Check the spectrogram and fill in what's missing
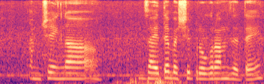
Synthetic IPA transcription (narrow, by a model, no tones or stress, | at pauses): amt͡ɕeiŋɡã | d͡zajt̪ẽbəɕipɾoɡɾamd͡zat̪e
